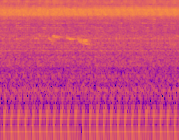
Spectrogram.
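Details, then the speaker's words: Suzuki Nex II scooter after replacing the left camshaft bearing that caused a rough grinding noise: steady, even low thumping at idle with no grinding on top; smooth, healthy normal idle. "ini untuk mesin sudah halus tidak ada suara grok grok grok grok lagi"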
